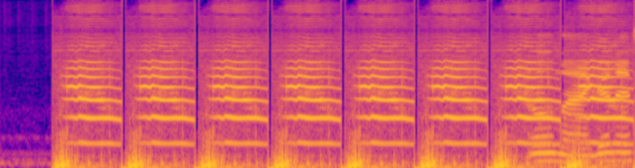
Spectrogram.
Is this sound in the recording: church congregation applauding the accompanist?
no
